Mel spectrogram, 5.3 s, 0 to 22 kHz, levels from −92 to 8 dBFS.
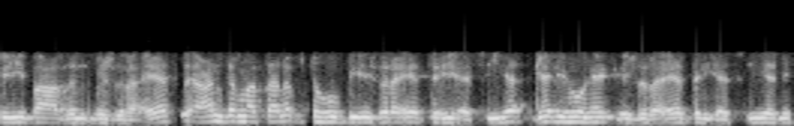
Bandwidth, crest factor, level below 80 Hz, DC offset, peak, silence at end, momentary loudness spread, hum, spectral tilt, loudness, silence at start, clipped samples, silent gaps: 4 kHz; 10 dB; -46 dBFS; under 0.1%; 0 dBFS; 0 s; 3 LU; none; -11.5 dB/octave; -11 LUFS; 0 s; under 0.1%; none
